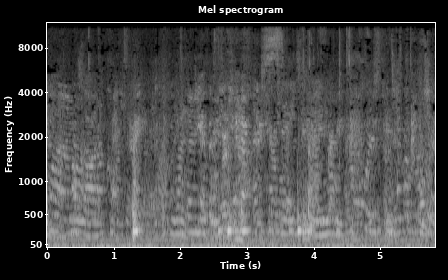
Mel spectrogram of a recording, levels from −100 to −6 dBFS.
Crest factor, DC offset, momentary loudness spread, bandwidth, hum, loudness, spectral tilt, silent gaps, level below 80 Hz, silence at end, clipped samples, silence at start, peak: 20 dB; under 0.1%; 9 LU; 11.5 kHz; none; -37 LUFS; -5 dB/octave; none; -50 dBFS; 0 s; under 0.1%; 0 s; -16 dBFS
